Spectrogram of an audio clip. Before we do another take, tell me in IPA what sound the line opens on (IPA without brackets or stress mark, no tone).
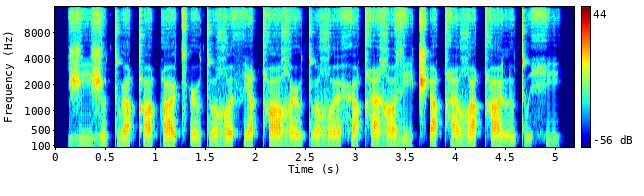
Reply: ʒ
